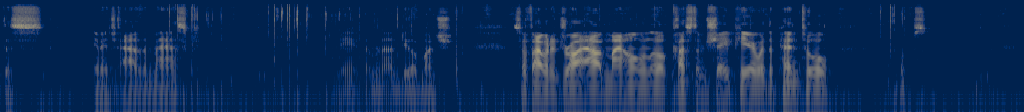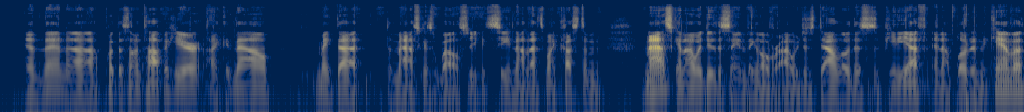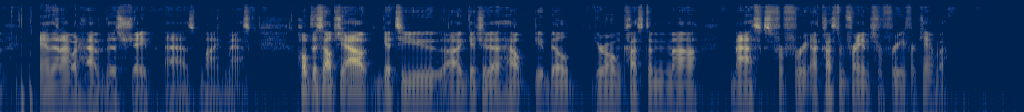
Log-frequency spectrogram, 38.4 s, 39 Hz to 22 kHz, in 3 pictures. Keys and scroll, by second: 2.2 super+z, 11.1 super+z, 24.8 super+Tab, 25.1 super+Tab, 26.2 super+Tab.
